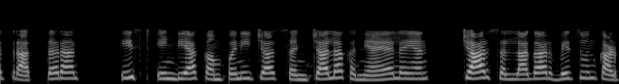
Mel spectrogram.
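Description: No technical faults can be heard in this speech recording, and the signal stays steady and intact throughout.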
